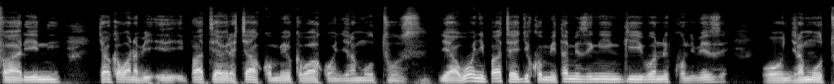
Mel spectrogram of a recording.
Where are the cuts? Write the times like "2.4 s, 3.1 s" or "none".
none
